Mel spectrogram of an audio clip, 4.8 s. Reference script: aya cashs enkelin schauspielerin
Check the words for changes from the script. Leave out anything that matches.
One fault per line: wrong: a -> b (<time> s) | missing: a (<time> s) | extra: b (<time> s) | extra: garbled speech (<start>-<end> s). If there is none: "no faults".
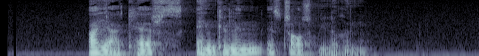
extra: ist (2.6 s)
